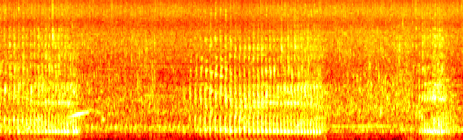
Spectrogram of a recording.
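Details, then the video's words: Singing male humpback whale underwater: drawn-out groaning, buzzy pulsed tones, one rough sustained unit and a brief upswept note near the end. "Whale song - full length humpback whale song"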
